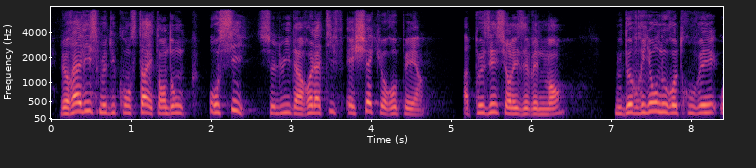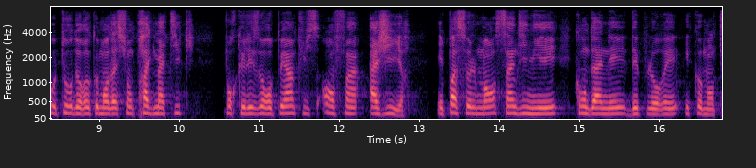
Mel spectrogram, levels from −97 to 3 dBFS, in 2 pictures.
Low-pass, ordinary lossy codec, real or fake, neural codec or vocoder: 7.2 kHz; none; fake; codec, 16 kHz, 4 kbps, FunCodec, trained on Chinese and English, 50 frames a second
